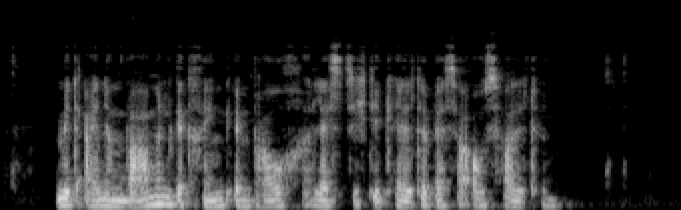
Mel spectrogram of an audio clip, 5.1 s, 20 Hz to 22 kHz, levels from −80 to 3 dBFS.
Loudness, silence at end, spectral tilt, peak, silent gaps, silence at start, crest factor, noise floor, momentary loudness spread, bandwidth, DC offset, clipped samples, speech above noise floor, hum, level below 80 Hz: -20 LUFS; 0.95 s; -5.5 dB/octave; -2 dBFS; none; 0.45 s; 18 dB; -62 dBFS; 7 LU; 9.4 kHz; under 0.1%; under 0.1%; 42 dB; none; -56 dBFS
